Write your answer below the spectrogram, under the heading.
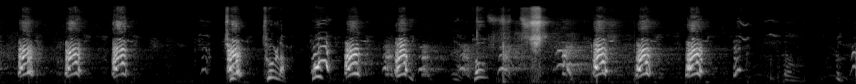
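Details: German Shepherd in Azamgarh, India, among a stud male and two females, giving about eighteen loud separate barks in irregular runs with short pauses and a brief rustle between.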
